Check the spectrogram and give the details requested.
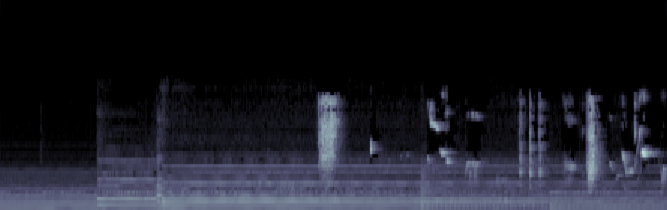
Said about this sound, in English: That's the Tui, and it's an extraordinary kind of bird that's endemic to New Zealand. You only find it there.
